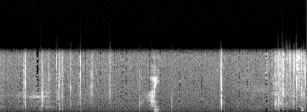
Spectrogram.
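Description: Hands rustle against a soft ball of yarn.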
